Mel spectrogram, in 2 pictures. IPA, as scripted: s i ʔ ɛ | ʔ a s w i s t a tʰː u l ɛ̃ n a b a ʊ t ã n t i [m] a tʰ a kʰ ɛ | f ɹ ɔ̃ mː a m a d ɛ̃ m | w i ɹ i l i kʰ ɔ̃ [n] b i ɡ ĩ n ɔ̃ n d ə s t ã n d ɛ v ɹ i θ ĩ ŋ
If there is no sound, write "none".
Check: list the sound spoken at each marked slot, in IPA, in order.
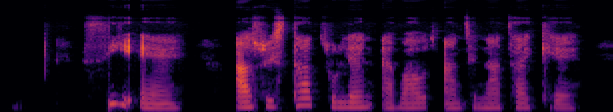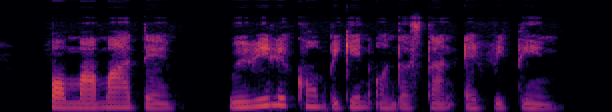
n, n

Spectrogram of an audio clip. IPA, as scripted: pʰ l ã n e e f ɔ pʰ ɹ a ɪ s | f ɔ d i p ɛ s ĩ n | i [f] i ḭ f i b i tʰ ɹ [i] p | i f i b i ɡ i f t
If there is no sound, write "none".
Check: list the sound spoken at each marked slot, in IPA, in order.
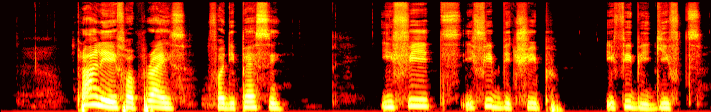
f, i

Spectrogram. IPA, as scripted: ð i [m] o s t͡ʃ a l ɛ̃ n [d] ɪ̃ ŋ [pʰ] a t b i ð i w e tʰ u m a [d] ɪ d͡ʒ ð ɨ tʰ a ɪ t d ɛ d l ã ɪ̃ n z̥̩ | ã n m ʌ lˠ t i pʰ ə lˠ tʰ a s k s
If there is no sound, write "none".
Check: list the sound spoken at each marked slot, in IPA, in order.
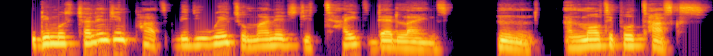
m, d͡ʒ, pʰ, n

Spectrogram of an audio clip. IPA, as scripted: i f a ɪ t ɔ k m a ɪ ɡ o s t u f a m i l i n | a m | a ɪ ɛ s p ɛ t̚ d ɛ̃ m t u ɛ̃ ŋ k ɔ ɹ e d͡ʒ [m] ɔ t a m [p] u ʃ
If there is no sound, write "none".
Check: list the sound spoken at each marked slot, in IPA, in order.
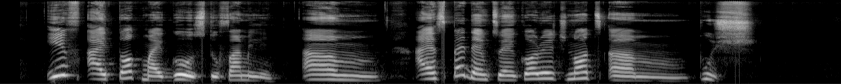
n, p

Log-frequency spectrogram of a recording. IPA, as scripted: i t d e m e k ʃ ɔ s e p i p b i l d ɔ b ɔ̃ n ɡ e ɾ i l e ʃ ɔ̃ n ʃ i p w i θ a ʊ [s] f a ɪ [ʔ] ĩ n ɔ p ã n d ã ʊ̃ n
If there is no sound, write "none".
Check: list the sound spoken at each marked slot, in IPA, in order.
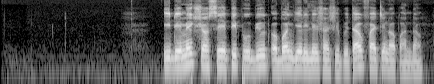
t, t

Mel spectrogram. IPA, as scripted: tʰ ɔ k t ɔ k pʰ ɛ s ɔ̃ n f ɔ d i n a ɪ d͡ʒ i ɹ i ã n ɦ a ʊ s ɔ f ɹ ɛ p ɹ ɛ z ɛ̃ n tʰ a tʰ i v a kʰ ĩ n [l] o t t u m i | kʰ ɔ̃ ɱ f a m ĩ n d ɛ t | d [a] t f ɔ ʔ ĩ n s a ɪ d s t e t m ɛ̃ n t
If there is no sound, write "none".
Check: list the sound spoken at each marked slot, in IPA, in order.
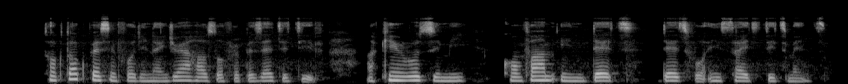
ɹ, ɛ

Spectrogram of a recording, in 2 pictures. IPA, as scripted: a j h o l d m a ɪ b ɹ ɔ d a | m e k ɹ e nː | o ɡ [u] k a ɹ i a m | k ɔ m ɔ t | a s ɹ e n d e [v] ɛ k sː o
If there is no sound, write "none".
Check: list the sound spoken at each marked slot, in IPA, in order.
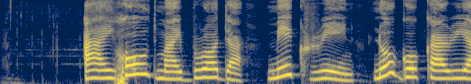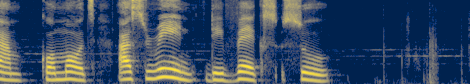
o, v

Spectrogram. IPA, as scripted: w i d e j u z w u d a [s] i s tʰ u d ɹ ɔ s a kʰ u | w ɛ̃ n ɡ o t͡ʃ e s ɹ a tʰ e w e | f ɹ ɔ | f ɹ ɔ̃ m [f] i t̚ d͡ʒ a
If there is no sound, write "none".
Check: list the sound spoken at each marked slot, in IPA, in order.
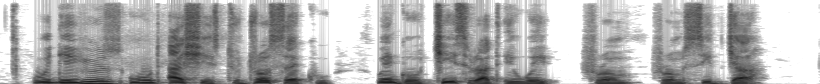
ʃ, s

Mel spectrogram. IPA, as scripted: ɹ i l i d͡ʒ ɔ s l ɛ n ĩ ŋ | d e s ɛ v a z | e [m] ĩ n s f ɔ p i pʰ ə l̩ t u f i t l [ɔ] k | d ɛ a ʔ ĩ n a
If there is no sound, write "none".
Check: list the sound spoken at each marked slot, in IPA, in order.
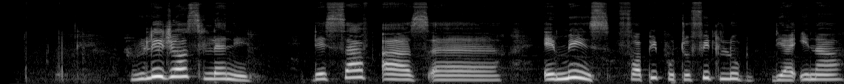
m, u

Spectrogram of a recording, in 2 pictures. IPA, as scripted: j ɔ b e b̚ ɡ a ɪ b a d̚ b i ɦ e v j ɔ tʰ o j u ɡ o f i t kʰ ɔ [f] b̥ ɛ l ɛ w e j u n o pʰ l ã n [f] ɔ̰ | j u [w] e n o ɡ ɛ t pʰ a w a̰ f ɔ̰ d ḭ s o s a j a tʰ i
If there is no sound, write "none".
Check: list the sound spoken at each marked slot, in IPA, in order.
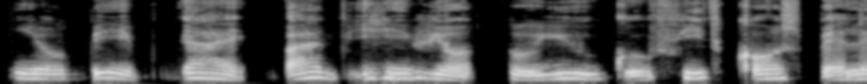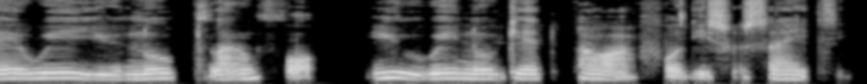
s, f, w

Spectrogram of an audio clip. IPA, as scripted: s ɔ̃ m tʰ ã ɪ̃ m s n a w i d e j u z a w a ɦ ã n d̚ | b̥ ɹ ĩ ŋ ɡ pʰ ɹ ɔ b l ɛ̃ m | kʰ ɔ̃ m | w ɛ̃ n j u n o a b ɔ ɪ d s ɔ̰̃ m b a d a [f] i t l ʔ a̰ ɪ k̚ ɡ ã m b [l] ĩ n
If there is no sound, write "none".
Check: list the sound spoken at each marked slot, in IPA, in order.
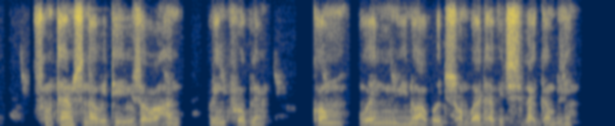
v, l

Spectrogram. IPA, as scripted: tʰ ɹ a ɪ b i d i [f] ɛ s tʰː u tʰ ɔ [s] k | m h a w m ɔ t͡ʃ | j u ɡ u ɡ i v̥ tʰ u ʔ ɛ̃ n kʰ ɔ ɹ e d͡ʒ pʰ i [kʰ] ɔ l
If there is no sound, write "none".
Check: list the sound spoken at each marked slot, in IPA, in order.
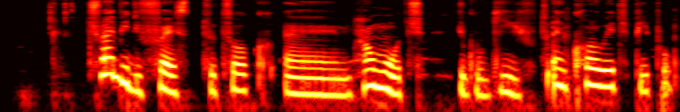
f, none, pʰ

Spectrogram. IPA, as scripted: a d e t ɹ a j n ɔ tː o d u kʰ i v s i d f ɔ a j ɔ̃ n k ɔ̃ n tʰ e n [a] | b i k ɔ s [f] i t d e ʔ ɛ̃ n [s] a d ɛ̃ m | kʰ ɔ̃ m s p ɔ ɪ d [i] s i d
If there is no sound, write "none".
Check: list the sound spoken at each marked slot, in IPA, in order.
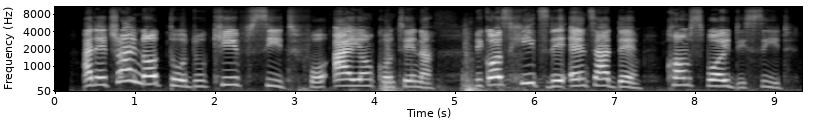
a, h, t, i

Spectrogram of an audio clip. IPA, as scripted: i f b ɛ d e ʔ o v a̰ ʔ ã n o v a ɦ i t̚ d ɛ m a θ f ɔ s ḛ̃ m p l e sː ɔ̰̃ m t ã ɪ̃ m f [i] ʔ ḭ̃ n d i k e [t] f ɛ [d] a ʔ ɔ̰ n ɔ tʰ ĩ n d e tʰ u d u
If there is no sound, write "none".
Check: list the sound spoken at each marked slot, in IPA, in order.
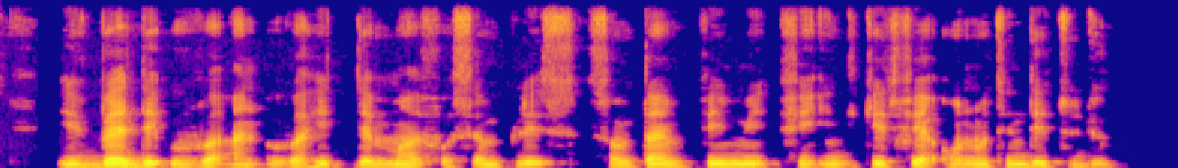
i, t, none

